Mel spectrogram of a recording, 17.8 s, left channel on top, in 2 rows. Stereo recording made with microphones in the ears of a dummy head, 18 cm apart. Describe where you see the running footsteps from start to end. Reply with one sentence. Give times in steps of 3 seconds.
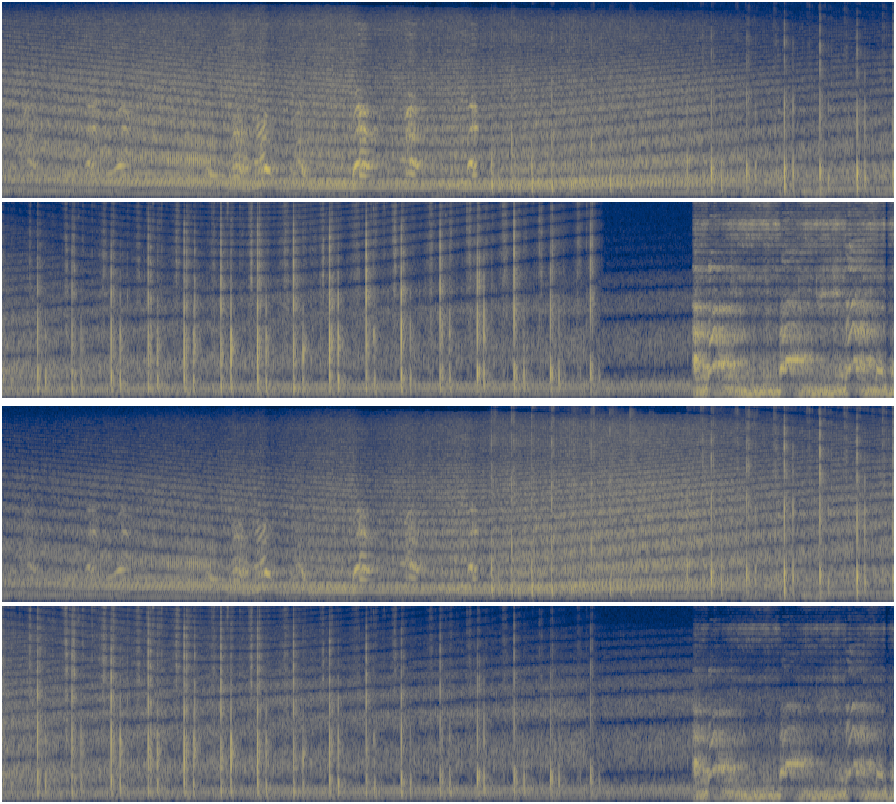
You can hear the running footsteps not at all from 0 s, on the right from 3 s, on the left from 12 s and not at all from 15 s.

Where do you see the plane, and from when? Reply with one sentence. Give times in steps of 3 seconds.
You can hear the plane on the left from 0 s, in the centre from 3 s and on the right from 6 s.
